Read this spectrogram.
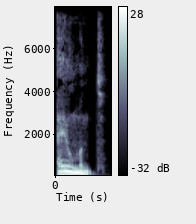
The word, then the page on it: ailment: British English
